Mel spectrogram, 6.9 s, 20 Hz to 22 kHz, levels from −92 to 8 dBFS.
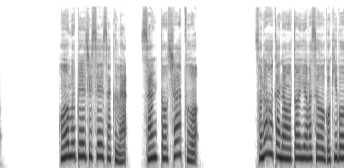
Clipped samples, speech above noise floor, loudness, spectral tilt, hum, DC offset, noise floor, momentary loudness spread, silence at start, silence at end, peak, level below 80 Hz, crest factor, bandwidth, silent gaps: under 0.1%; over 76 dB; -15 LUFS; -6 dB/octave; none; under 0.1%; under -90 dBFS; 8 LU; 1.2 s; 0 s; -2 dBFS; -64 dBFS; 14 dB; 16 kHz; 2.69-2.82 s, 4.08-5.09 s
